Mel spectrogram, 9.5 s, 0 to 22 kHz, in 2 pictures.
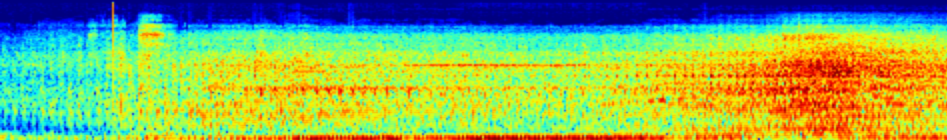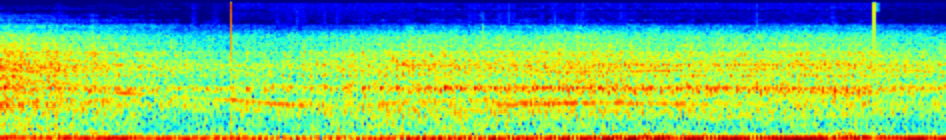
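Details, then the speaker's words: Hyundai Matrix diesel, over 203,000 km, revving in a car park: faint high whistle rising and falling with revs plus white and black exhaust smoke; faulty turbocharger, replaced. "Avete sentito questo sibilo? Questa è la turbina che fischia, vuol dire che è arrivata e va sostituita."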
